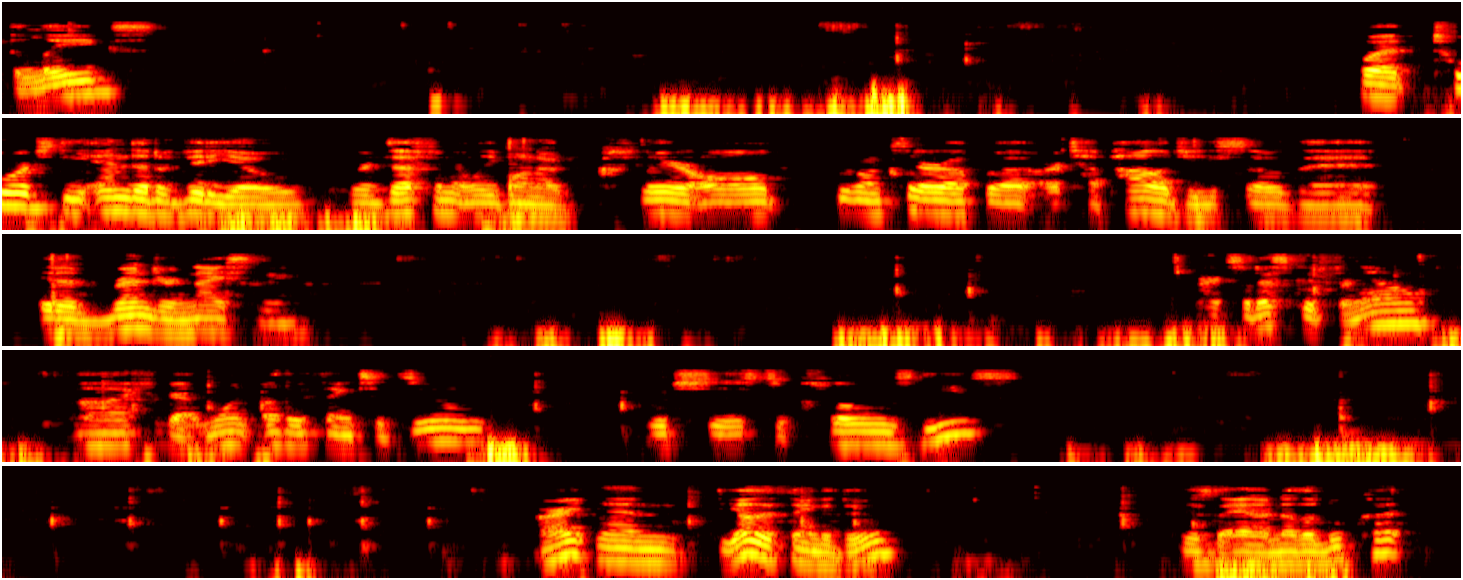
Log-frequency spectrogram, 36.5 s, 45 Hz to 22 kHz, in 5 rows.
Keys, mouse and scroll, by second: 2.8 a, 5.5 k, 10.4 a, 11.9 k, 18.4 a, 18.8 Tab, 19.5 z, 21.7 Tab, 28.5 f, 29.4 a, 31.5 ctrl+Tab, 33.8 ctrl+r, 36.1 ctrl+b.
